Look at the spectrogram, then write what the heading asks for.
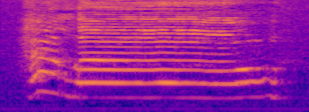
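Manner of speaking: big, high, drawn-out shout of hello; loud. Shown as a demonstration. Storytime host leads children in the loudest hello, shouting. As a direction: belt it out as loud as you can. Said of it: "Let's say hello as loud as we can".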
